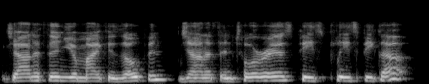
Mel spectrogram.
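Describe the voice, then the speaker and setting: A man with a somewhat high voice moderates an online class over a dull, lo-fi line. He speaks slowly and repeats his prompts in a measured way. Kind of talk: calling on participants. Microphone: video call. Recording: dull lo-fi call audio.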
